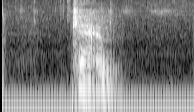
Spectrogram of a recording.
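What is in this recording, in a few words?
"kern", Dutch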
